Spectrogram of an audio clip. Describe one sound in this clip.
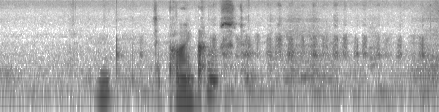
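A coin scratches rapidly across a scratch card.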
